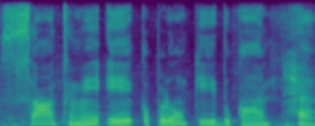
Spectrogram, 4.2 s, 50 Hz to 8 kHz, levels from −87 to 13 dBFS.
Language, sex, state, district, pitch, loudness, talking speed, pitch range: Hindi, male, Punjab, Fazilka, 210 Hz, -14 LUFS, 100 wpm, 200-220 Hz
